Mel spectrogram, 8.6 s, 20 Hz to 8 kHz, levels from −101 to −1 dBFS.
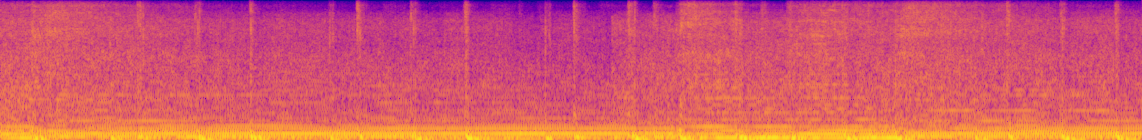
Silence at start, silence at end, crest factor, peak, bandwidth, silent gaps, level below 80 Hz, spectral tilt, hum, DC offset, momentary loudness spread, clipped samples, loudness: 0 s; 0 s; 12 dB; 0 dBFS; 8 kHz; none; -18 dBFS; -6.5 dB/octave; none; under 0.1%; 3 LU; under 0.1%; -15 LUFS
